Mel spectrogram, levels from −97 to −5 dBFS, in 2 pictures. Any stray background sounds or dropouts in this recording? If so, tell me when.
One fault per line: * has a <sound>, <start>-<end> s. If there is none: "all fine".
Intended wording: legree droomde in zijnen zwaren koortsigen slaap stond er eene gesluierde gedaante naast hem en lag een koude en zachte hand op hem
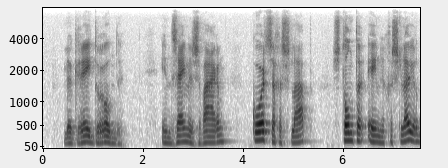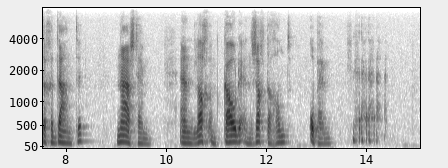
* has a laugh, 13.6-14.5 s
